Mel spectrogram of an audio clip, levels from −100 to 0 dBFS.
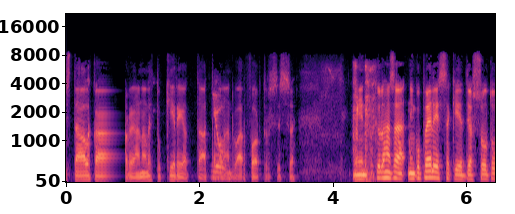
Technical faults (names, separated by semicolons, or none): long network dropout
